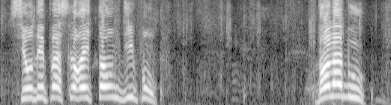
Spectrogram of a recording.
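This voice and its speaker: Fairly slow speech with fairly even intonation in a dry, close sound with no echo. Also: man. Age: 50s. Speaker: martial arts instructor. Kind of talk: class instruction; interview monologue. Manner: loud commanding; halting, many hesitations.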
